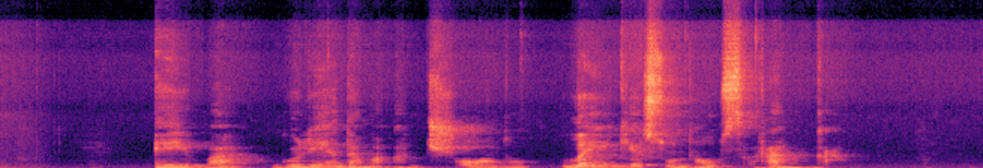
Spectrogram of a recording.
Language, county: Lithuanian, Alytus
